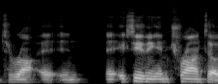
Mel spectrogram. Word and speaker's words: Toronto: in excuse me in Toronto you don't pronounce the first o I believe right Toronto toron okay thank you Toronto but is it is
